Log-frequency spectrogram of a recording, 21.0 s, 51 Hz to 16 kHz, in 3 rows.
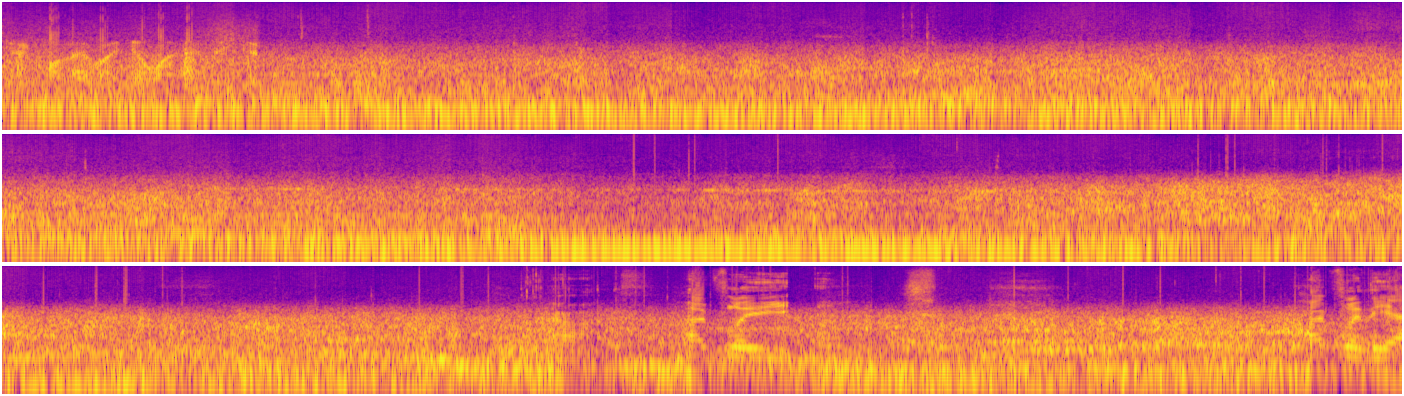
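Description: Airliner at Sydney Airport lining up on runway 34 left, a continuous heavy engine rumble and whine at a distance, with radio voices talking over it throughout.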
